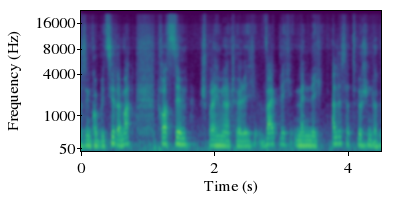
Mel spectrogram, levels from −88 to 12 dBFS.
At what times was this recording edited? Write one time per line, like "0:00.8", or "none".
0:01.8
